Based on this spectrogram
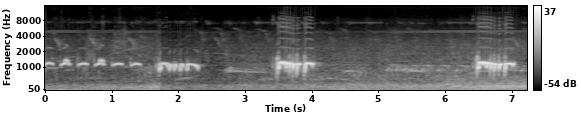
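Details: Loud local zebra dove used as a lure to excite other doves into song. A row of short, soft coos gives way to two rolling, bubbling bursts spaced a few seconds apart.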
